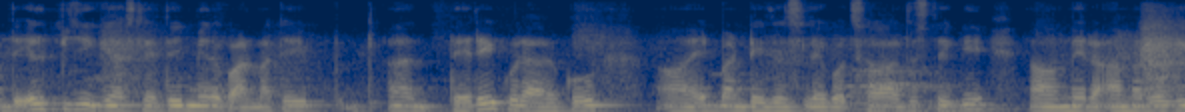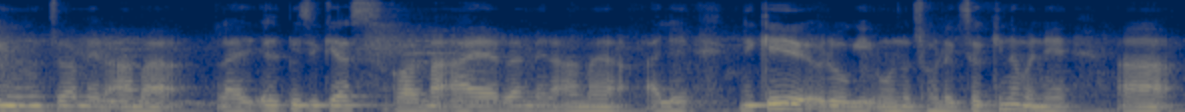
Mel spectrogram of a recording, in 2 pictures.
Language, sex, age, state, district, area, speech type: Nepali, male, 18-30, West Bengal, Darjeeling, rural, spontaneous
